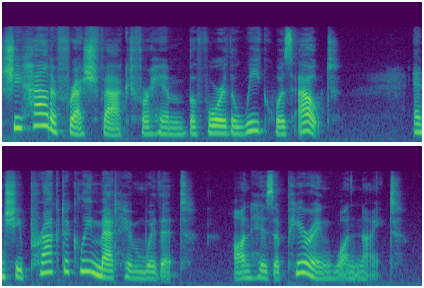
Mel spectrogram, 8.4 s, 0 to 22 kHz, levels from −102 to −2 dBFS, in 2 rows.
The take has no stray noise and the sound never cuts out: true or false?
true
